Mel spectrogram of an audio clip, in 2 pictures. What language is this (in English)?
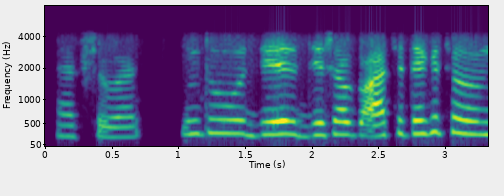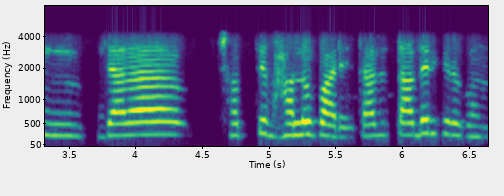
Bangla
